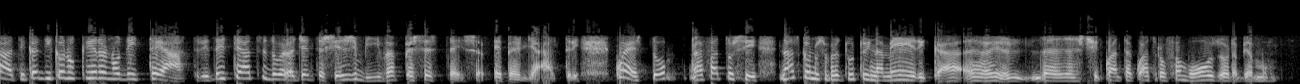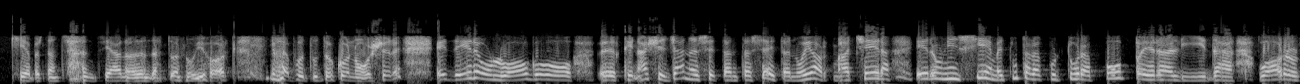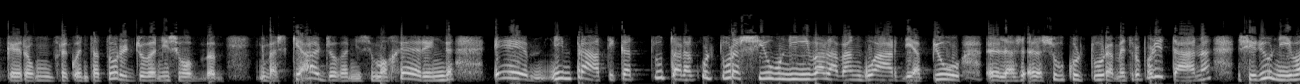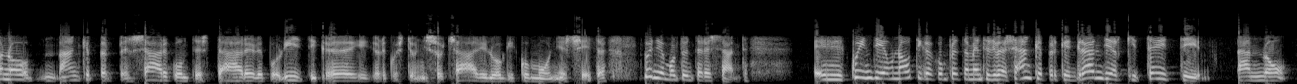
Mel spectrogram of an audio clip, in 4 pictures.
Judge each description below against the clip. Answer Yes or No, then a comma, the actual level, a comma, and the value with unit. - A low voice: No, high, 230 Hz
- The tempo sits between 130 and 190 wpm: Yes, average, 140 wpm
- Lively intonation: Yes, wide, 6.2 semitones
